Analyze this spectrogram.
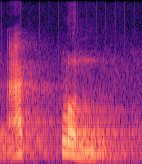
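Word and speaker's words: عقل: Ada dalil aklun, ain, qaf, lam. Apa bacanya? Aklun.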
